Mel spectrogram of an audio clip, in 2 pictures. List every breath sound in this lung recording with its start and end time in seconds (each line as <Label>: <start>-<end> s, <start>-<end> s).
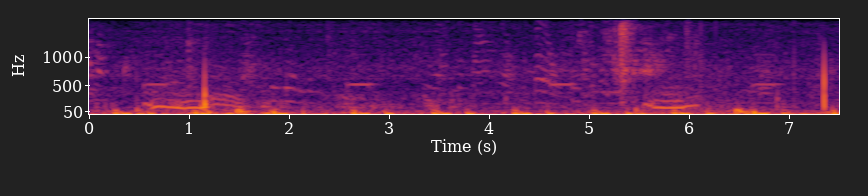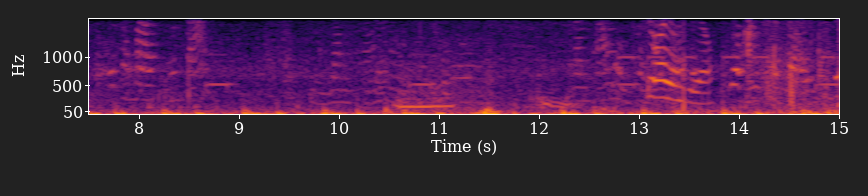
Inhalation: 0.42-1.14 s, 5.34-6.24 s, 10.50-11.20 s
Exhalation: 1.17-1.65 s
Crackles: 0.40-1.10 s, 1.17-1.65 s, 5.34-6.24 s, 10.50-11.20 s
